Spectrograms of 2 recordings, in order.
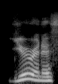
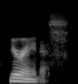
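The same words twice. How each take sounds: First: It is said with the standard planet pronunciation. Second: It is said so it sounds like 'your anus'. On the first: The speaker calls it right. "proper spelling and pronunciation" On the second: The speaker calls it wrong. "if you do it improperly"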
